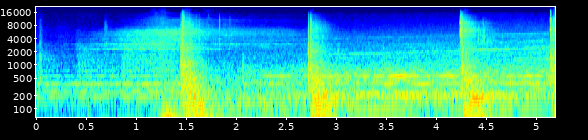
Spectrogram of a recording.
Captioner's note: thudding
